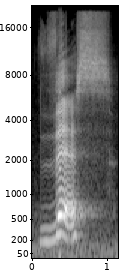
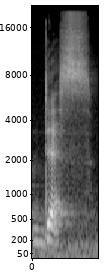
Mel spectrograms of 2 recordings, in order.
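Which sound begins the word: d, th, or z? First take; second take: th; d. First: The word begins with a voiced th sound. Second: The word begins with a d sound. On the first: The speaker calls it right. "the voiced T H sound" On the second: The speaker calls it wrong. "or D"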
